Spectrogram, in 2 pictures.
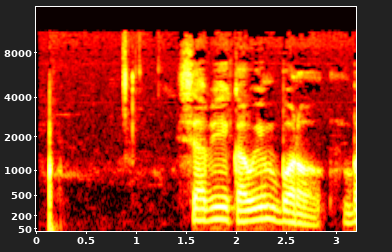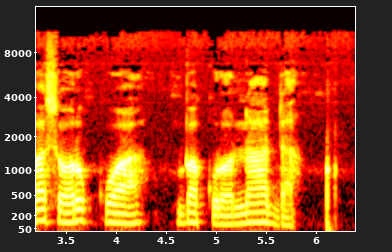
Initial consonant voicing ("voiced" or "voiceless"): voiceless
